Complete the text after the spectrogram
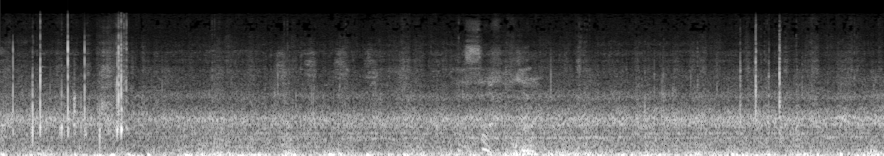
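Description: A bicycle rattles with sharp clicks over bumps.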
